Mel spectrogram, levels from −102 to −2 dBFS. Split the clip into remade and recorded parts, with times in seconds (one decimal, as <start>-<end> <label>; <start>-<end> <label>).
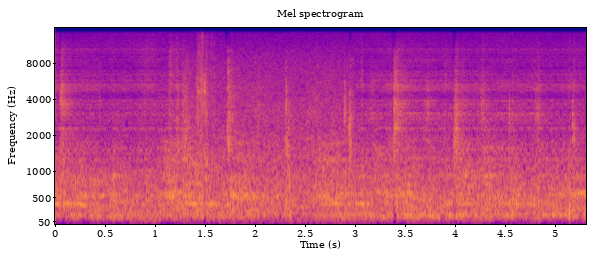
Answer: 0.0-1.3 remade; 1.3-3.0 recorded; 3.0-5.3 remade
